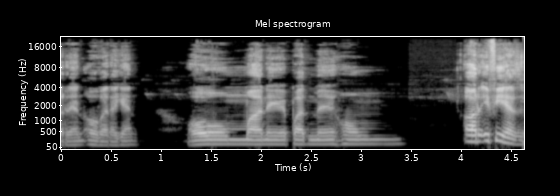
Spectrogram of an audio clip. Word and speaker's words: Padme: A is pronounced as in father, Padme, a contraction of Padme, sounds very much like Padme, P-A-Y-M-A-Y, except that the P comes rather close to being a B.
